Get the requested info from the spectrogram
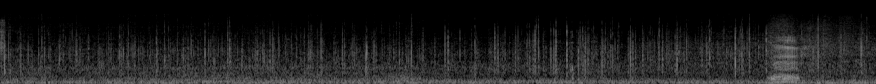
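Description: Cold rain pattering steadily: a continuous scatter of small drop ticks.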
